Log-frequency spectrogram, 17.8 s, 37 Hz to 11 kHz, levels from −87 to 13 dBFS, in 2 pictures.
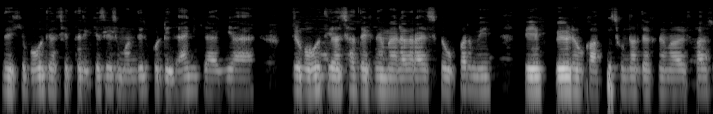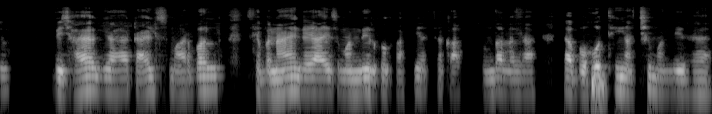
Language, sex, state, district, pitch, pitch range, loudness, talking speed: Hindi, male, Uttar Pradesh, Muzaffarnagar, 115 Hz, 110-120 Hz, -27 LUFS, 205 wpm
